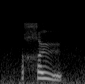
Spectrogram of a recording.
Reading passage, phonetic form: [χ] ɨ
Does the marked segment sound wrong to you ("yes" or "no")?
no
